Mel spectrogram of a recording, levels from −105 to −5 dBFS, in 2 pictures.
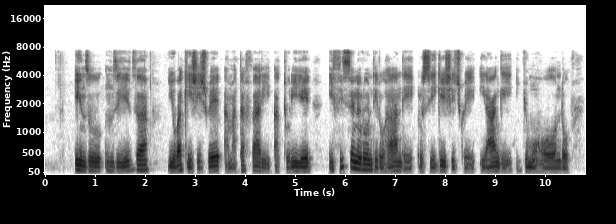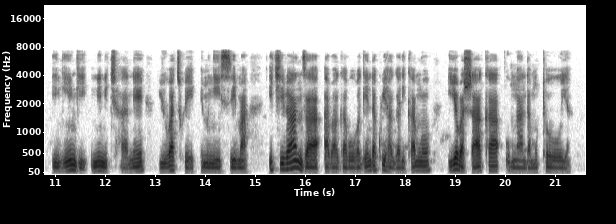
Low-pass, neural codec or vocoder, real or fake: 7.2 kHz; none; real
